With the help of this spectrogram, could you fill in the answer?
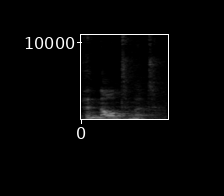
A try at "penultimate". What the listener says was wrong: I feel like you're still not saying it right. Are you rolling your tongue? Are you? There's not multiple R's in this. Penultimate.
